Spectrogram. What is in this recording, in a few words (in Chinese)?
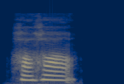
"好好", Chinese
